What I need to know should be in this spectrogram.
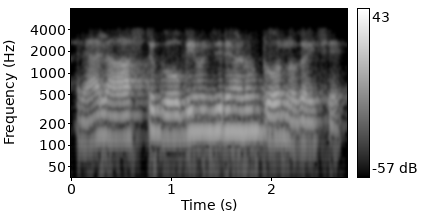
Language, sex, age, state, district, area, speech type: Malayalam, male, 18-30, Kerala, Kasaragod, rural, conversation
